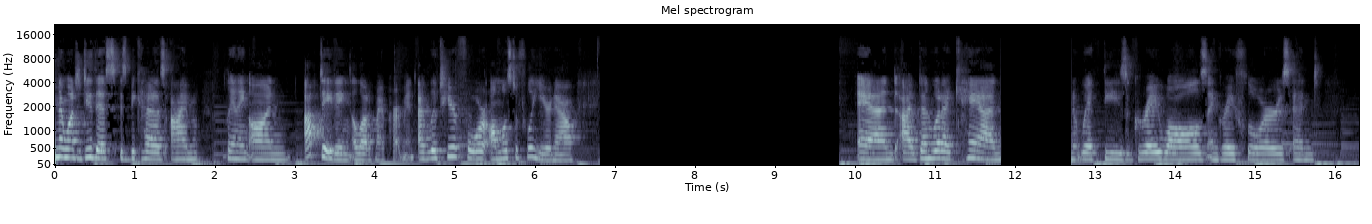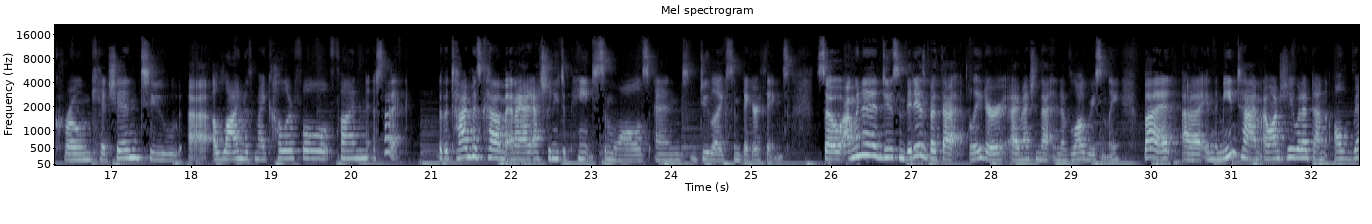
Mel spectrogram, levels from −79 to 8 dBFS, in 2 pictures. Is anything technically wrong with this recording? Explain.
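Yes. Two rebuffering stalls occur, at 6.80 to 9.80 s and 11.82 to 12.70 s: playback outran its download, so the audio falls silent, then resumes exactly where it stopped, adding 3.0 s and 0.88 s.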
